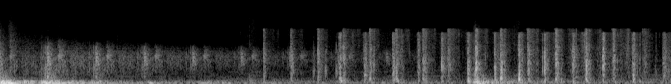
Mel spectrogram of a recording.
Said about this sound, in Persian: شرایط سختی بود. از یه طرف برف و سرما، از طرف دیگه مینهای پنهان و زنگ زده که بدجوری خطرناک بودن. مشغول کار بودیم که صدای انفجار بلند شد.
